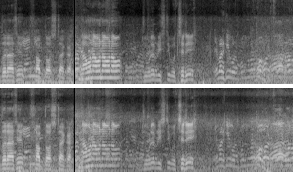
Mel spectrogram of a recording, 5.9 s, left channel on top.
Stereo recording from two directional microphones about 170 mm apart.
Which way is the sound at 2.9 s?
10° left (ahead or behind).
